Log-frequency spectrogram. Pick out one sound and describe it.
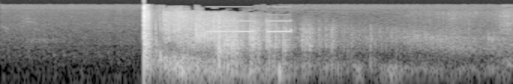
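A rifle shot cracks close by and echoes across open land.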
